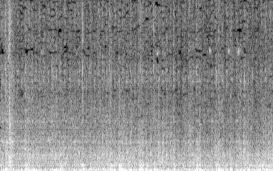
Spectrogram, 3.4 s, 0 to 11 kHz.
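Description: Toyota BJ40 diesel engine running after being started, a steady rumbling idle with a faint rhythmic knock, close and fairly loud with no talk.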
